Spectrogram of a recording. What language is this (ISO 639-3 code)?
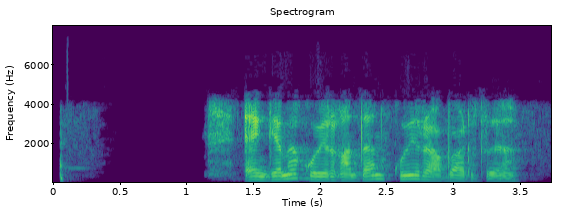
bak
